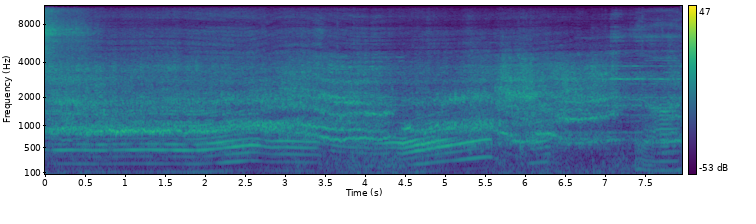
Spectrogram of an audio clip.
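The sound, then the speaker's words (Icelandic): A drifting car's tires squeal continuously over a loud, revving engine, the pitch sliding up and down in long wavering sweeps for about eight seconds, with no talking. “Þannig erum við sannlega að tala um drift”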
